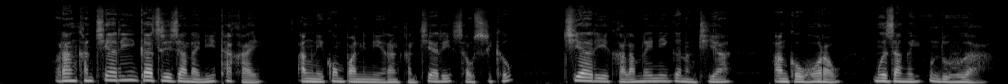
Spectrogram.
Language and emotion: Bodo, fearful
